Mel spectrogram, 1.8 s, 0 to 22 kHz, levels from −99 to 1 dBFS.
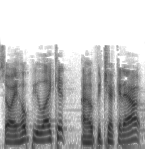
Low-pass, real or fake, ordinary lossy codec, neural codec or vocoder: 7.2 kHz; real; MP3, 32 kbps; none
